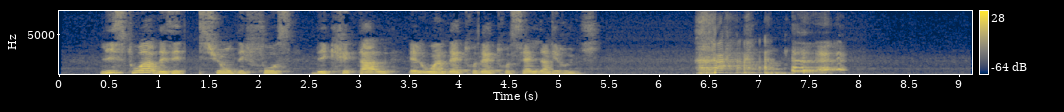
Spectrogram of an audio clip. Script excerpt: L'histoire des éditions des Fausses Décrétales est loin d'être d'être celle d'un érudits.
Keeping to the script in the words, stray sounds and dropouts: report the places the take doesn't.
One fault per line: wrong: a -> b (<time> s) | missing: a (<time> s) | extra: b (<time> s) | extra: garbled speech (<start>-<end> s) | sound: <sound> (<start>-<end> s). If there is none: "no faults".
sound: dropout (1.3-1.4 s)
sound: laugh (6.4-7.9 s)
